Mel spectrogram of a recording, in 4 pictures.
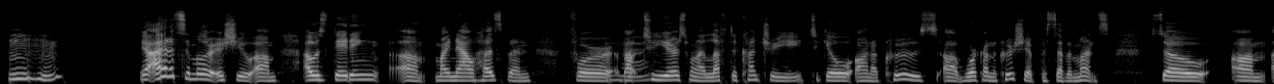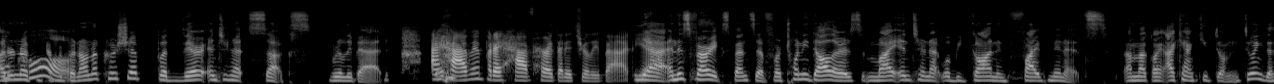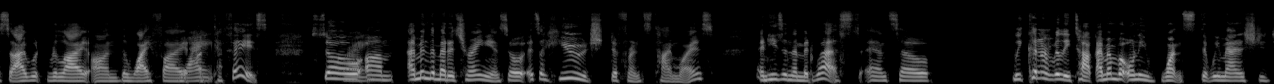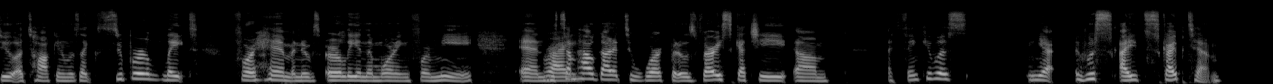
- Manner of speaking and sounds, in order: chuckle
- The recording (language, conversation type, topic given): English, unstructured, What check-in rhythm feels right without being clingy in long-distance relationships?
